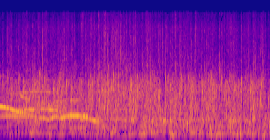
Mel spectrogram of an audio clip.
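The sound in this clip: Audience applause for a comedian at a stand-up show, a steady wash of clapping throughout with a voice briefly heard over it at the start.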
